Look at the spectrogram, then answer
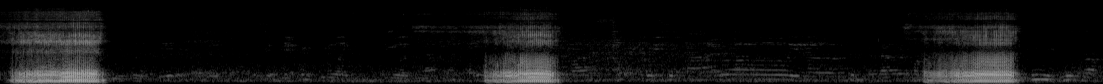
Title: Loudest snoring boxer ever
